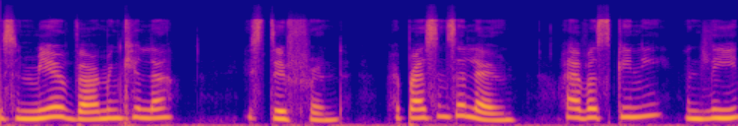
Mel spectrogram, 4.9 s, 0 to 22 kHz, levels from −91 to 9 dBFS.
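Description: No technical faults are audible anywhere in the speech recording.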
